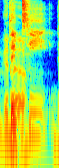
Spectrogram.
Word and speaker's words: Gadot: Oh, it's not Gadot? – The T is hard. – Oh, the T is hard. – The T is not silent.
